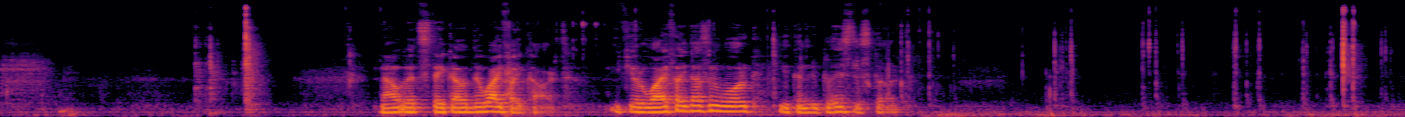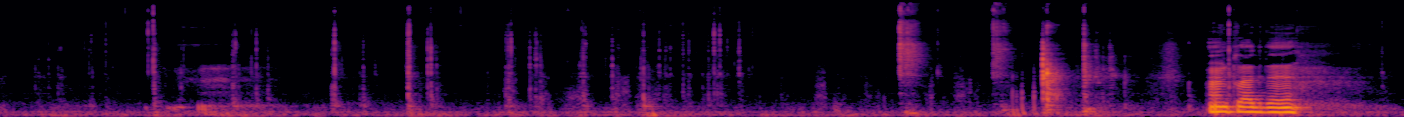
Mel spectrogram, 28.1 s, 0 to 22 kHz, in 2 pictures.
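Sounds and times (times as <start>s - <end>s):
hand tools clicking on laptop: 8.8s - 21.6s.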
